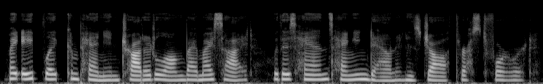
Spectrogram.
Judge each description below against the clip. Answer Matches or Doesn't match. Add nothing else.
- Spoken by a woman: Matches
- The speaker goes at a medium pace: Doesn't match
